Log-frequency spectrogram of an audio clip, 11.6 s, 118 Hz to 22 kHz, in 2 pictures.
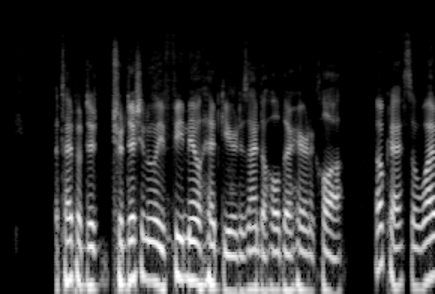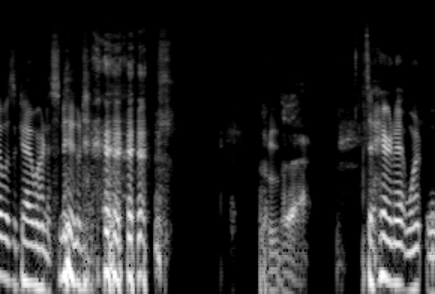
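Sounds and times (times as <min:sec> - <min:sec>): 
speech: 0:00.8 - 0:08.2, 0:09.3 - 0:11.5
laughter: 0:06.7 - 0:08.1
two people burping at once: 0:09.3 - 0:10.0.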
